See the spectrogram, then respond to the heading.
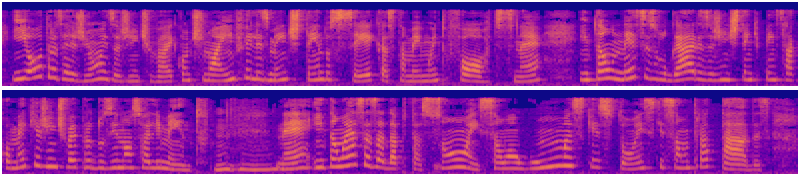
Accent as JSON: {"language": "Portuguese", "town": "Belém", "region": "Pará", "country": "Brazil", "said": "estar nesse espaço aqui que conversa diretamente com a Amazônia, que é a minha terra, né?"}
